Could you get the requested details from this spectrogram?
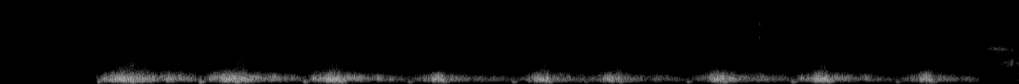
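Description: Heartbeat near 57 a minute with a continuous whooshing murmur swelling and fading through each cycle like waves: a systolic-diastolic murmur. Brief voice at the end.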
